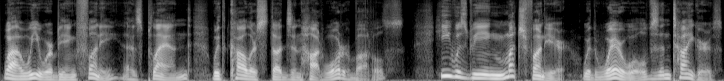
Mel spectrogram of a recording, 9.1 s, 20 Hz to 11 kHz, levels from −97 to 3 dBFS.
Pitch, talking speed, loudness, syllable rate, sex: 115 Hz, 150 wpm, -19 LUFS, 4.2 syllables/s, male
